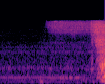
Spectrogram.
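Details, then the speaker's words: Real mechanical ventilator used by the speaker, audible while he talks during a podcast recording; the speaker identifies the noise as his ventilator; mechanical ventilator breath cycle. "hello everyone my name is that noise you're hearing is my ventilator"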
